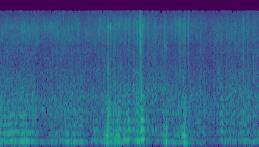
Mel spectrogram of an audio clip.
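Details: Hive buzz of honey bees: a thick, even drone with rich overtones, rising briefly in intensity around the middle amid a few soft ticking sounds.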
